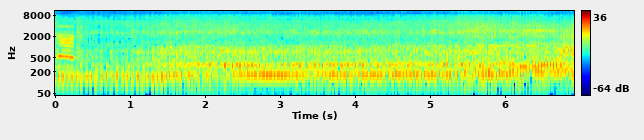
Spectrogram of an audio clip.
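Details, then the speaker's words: 1974 Honda CB360 twin, neighborhood test ride after carb repair: pulls smoothly as revs climb, then settles at the stop and idles well with no hesitation or popping. Running healthy. "yeah no hesitation [Music] now look at that oh yeah be a nice little Ridder"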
